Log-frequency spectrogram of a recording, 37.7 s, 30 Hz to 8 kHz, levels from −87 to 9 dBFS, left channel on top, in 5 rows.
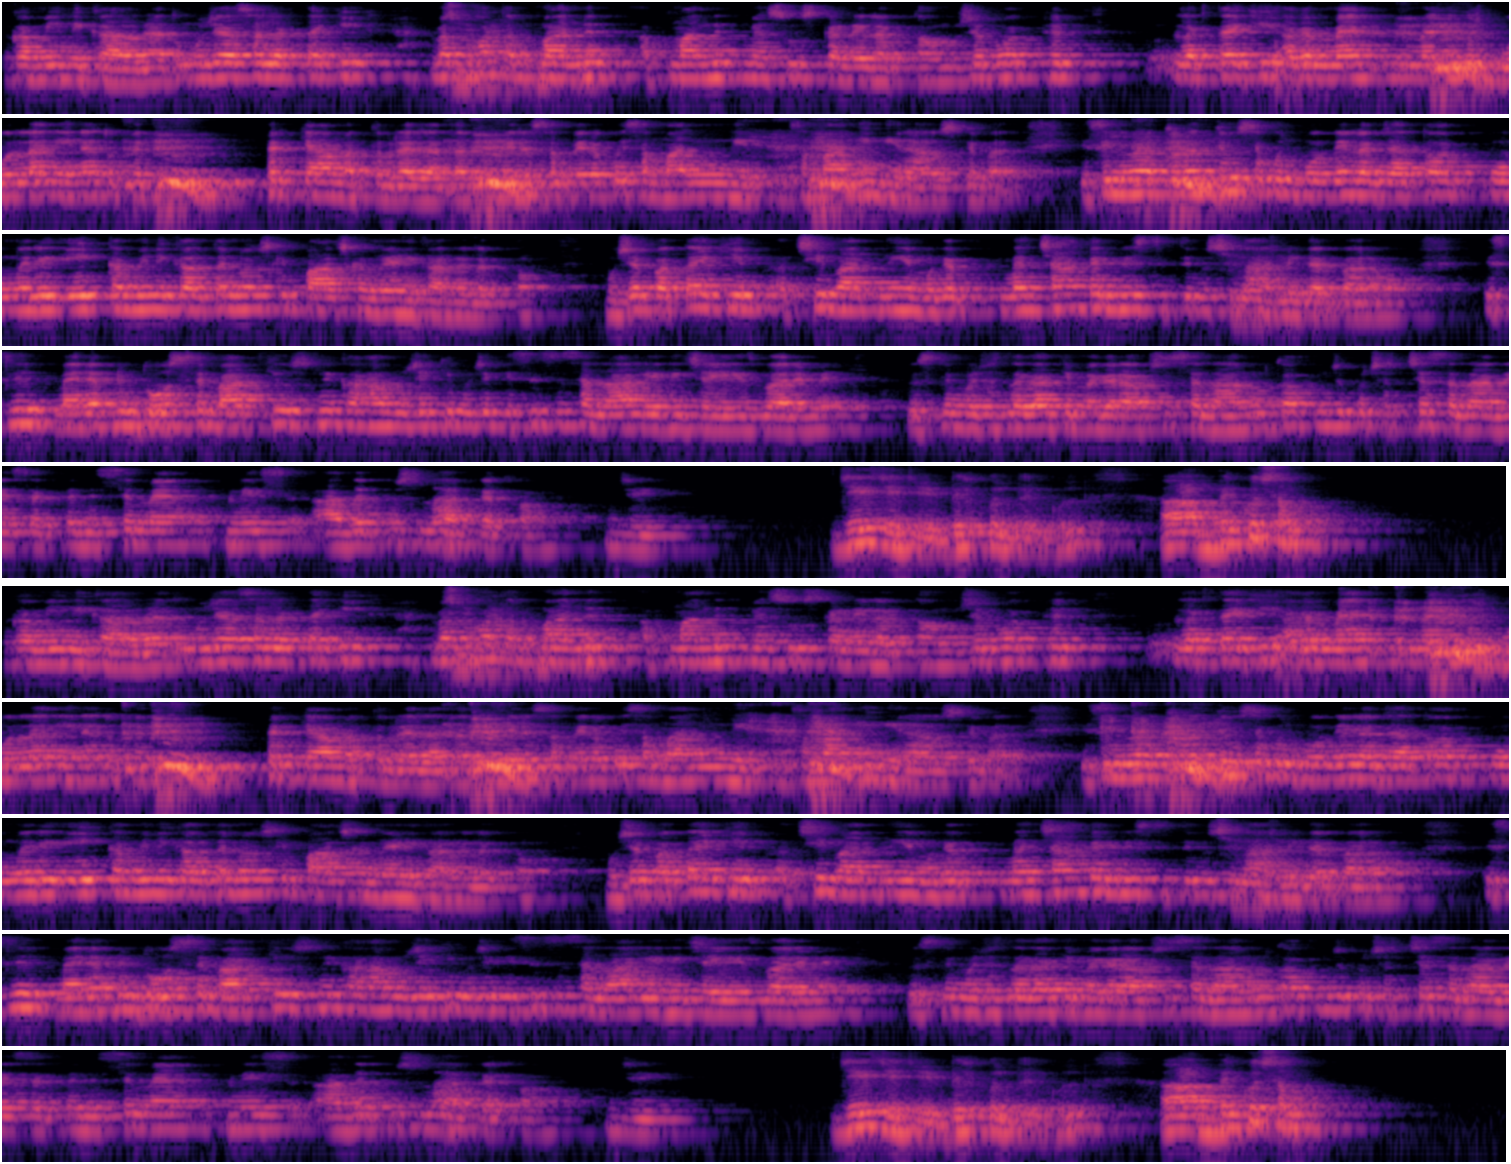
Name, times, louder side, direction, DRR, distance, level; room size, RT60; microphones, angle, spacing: voice 1, 0.0-5.3 5.7-8.3 8.9-17.7 18.1-22.1 22.5-26.8 27.1-32.9 33.2-33.4, left 2 dB, 80° left, 2 dB, 0.7 m, -30 dB
sound 1, 6.7-7.4 8.1-8.6 9.7-10.2 11.2-11.9 13.0-13.7, equal, 75° right, 0.6 m, -26 dB
voice 2, 21.2-21.5 34.3-35.5 35.9-36.6, equal, ahead, -1 dB, 0.5 m, -30 dB
4.0 x 2.5 x 3.8 m, 0.78 s
head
